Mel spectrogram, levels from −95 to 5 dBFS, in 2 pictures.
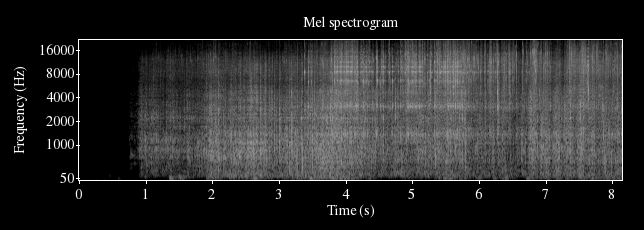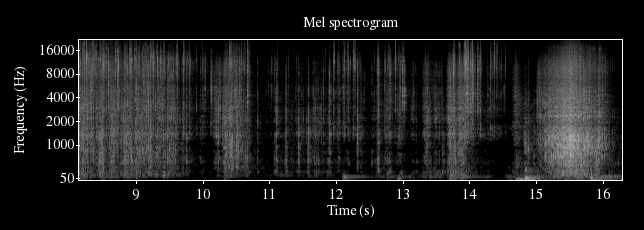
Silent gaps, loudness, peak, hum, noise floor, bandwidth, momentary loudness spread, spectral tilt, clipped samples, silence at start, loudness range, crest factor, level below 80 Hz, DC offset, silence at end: none; -30 LUFS; -2 dBFS; none; under -90 dBFS; over 20 kHz; 24 LU; 1 dB/octave; under 0.1%; 0.9 s; 20 LU; 32 dB; -62 dBFS; under 0.1%; 0.15 s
